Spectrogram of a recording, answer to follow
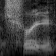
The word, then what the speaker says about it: trie: there's a version of a dag called a tree this is pronounced tree right retrieve um which we can use to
